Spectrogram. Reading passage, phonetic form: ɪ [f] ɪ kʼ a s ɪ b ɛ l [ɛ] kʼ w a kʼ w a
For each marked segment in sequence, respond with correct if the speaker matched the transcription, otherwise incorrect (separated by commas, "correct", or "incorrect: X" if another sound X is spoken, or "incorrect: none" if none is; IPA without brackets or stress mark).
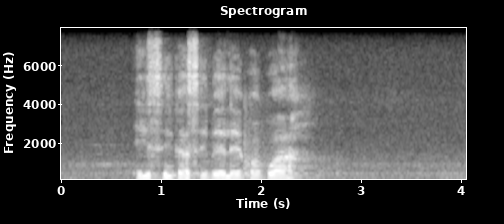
incorrect: s, correct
